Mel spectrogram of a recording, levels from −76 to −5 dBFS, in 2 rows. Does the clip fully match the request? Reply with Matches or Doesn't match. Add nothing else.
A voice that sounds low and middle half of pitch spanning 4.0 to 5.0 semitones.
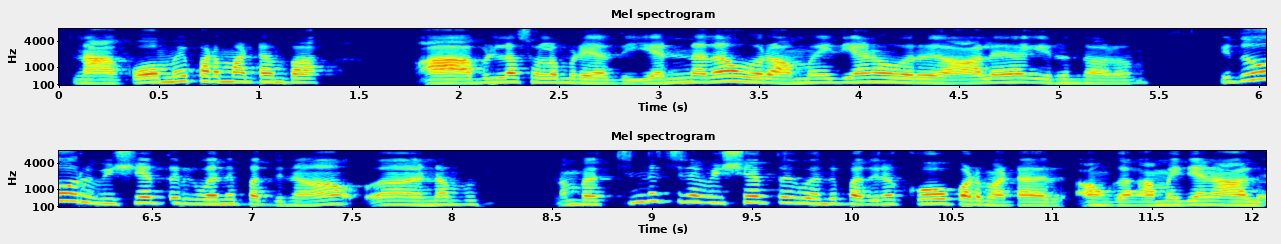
Doesn't match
